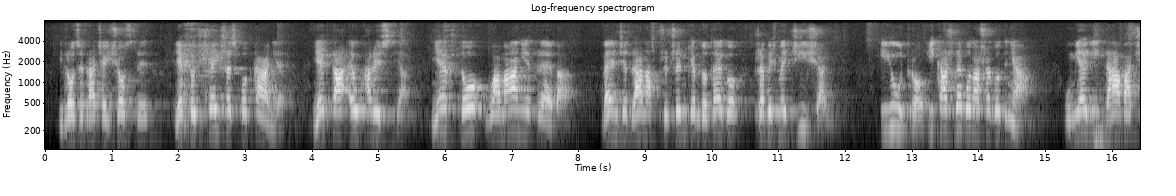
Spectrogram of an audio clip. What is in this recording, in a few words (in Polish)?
Kazanie; Wielki Czwartek; pamiatka ustanowienia eucharystii i kaplanstwa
